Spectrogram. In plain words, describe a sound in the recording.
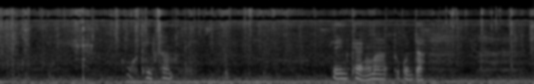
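Leaves rustle as a hand picks a mushroom.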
